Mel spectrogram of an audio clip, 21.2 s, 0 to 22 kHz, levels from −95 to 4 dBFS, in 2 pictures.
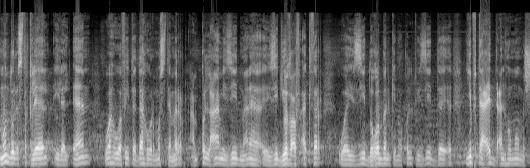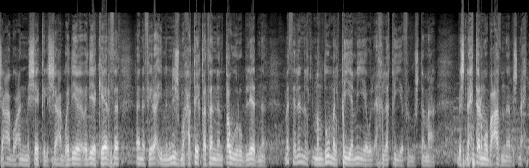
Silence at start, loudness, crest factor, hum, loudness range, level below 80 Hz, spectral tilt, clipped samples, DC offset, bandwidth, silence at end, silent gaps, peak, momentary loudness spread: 0 s; -15 LUFS; 16 dB; none; 3 LU; -48 dBFS; -4 dB/octave; 0.2%; under 0.1%; 16.5 kHz; 0 s; none; 0 dBFS; 12 LU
